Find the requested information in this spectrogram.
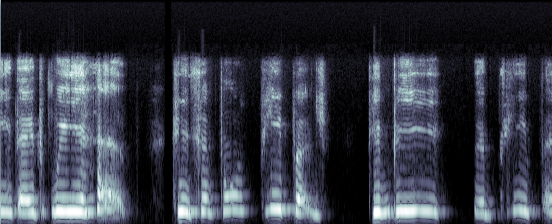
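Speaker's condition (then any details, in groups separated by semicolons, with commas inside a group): Slurred speech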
